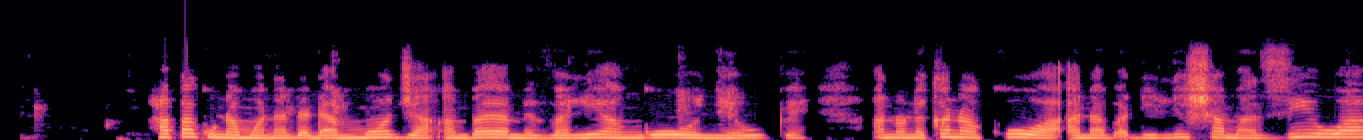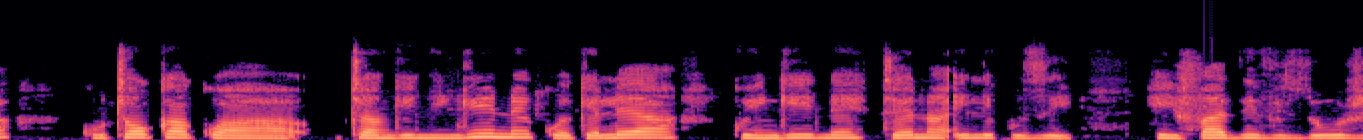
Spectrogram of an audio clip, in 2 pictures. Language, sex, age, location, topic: Swahili, male, 18-24, Wajir, agriculture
